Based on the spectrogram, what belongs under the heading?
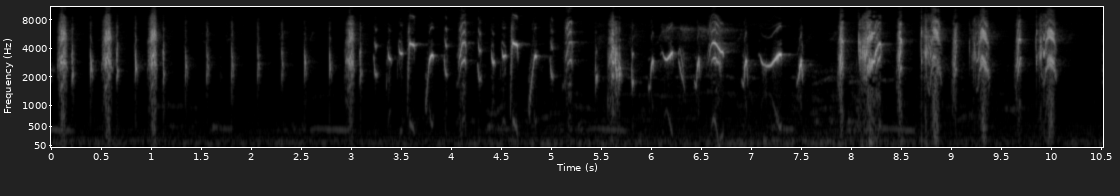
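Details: Lure calling of a long-tailed shrike meant to make a reluctant shrike sing: rapid run of sharp ticks and clicks building into varied twittering, slurred whistles and harsh chattering bursts over ten seconds.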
